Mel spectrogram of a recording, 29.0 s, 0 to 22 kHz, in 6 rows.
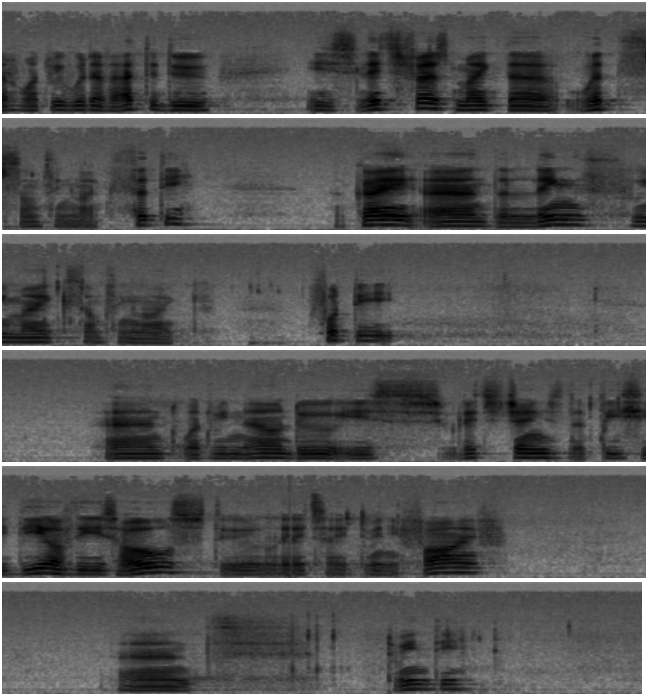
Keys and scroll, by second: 5.0 typing, 6.2 typing, 11.7 typing, 22.1 typing, 24.3 typing, 27.4-28.3 typing.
